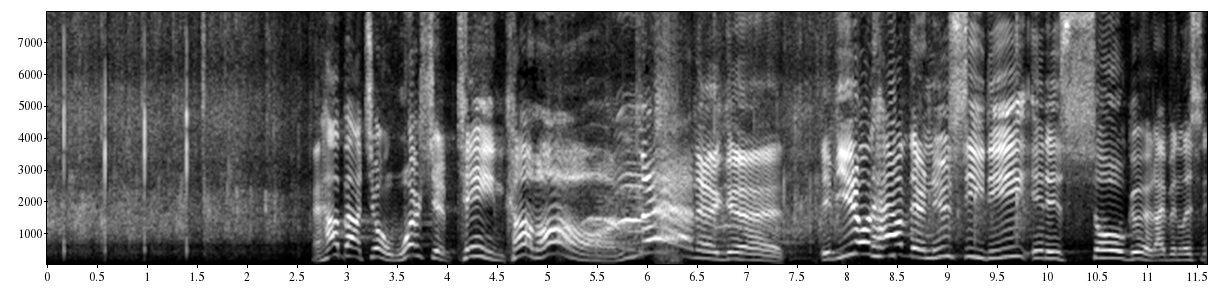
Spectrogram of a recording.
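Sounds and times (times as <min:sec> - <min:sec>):
round of applause: 0:00.0 - 0:02.9, 0:05.0 - 0:10.3
speech: 0:02.7 - 0:11.5.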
